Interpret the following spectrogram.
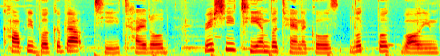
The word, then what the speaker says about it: Rishi: It's pronounced Rishi.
